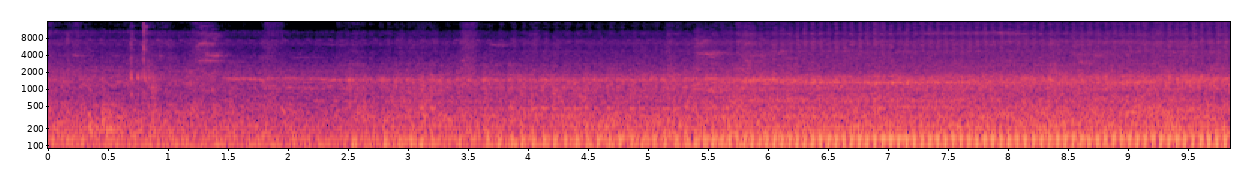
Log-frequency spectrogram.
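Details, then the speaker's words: TVS XL100 BS6 single-cylinder moped, which started but lacked pickup, now after ECM replacement and a new set fitted; engine starts and settles into a steady, even putter with no knocks or misses, running healthy with better power. "இந்த side shield, battery door, டேங்க்கு எல்லா ஃபிட்டிங்கும் மாட்டிட்டு வண்டியை இப்போ start பண்ணுறோம்."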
